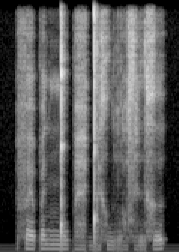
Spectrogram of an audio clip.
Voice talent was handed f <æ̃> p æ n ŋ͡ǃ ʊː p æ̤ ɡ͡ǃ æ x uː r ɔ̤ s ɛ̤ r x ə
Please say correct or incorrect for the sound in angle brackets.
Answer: incorrect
